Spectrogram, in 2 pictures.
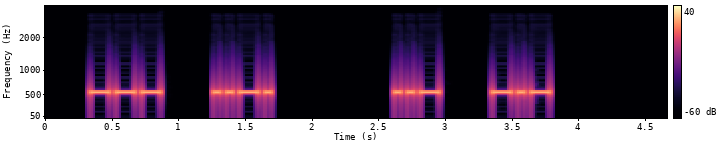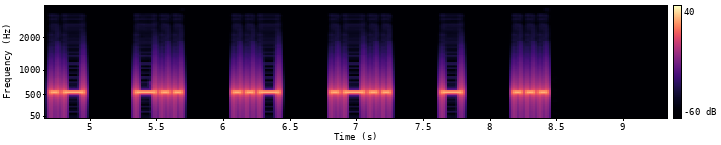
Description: Morse code, heard as a keyed tone, about 25 wpm, spaced as for 15 wpm, 550 Hz. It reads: OF UK ADULTS
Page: news headlines in morse code at 15 wpm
